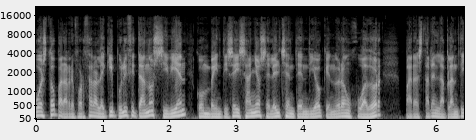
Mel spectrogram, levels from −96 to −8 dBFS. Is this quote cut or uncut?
cut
